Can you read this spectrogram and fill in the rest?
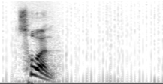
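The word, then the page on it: cun: tone 4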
